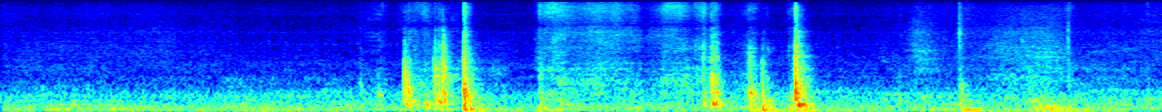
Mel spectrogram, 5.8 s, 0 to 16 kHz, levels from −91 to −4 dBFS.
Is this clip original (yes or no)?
no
